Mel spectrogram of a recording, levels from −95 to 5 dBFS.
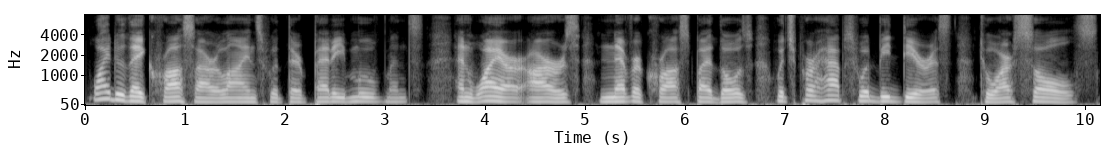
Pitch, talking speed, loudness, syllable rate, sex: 135 Hz, 155 wpm, -17 LUFS, 4.1 syllables/s, male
